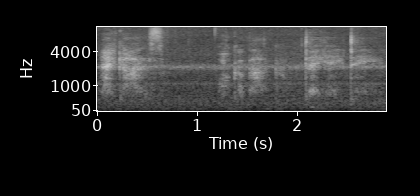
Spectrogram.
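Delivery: soft, hushed whispering voice. Vlogger greeting viewers while people are home for holiday break, whispering. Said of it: "I know I'm whispering".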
